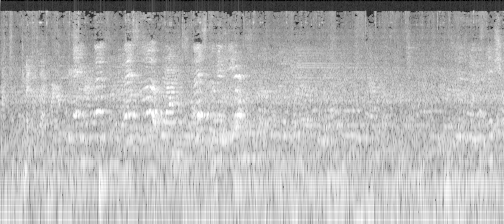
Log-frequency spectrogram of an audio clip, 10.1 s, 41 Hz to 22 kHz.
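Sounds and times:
background chatter: 0.0 - 10.0
children calling and talking: 1.2 - 10.0.

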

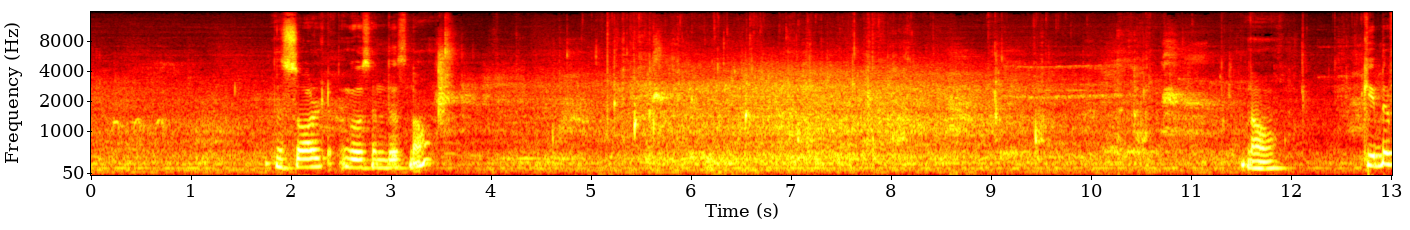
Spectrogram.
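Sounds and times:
spatula stirring liquid in pot: 5.1 - 11.5.

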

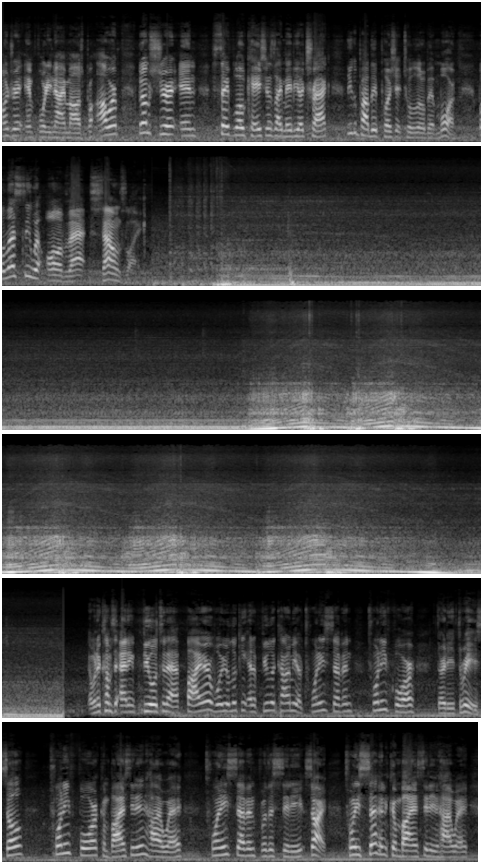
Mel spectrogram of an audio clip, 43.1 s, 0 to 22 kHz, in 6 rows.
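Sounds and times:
car engine idling and revving: 9.4 - 29.8.

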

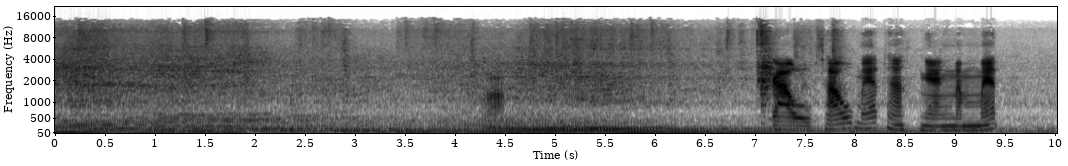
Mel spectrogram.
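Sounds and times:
vehicle engine passing: 0.0 - 8.7.

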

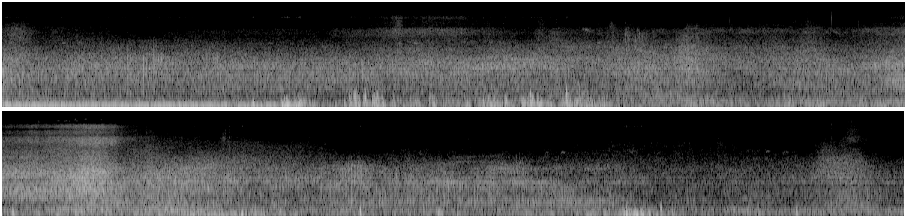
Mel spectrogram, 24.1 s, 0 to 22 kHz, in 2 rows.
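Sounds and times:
helicopter engine and rotor: 0.0 - 24.0
wind buffeting microphone: 0.0 - 24.0.

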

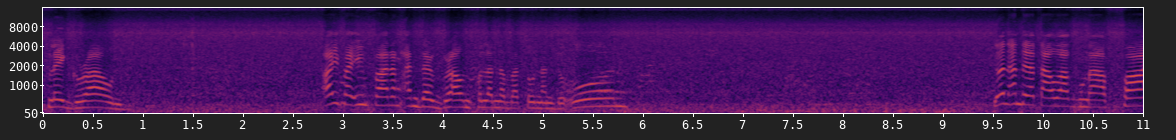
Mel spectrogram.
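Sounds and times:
water feature rushing: 0.0 - 11.0.

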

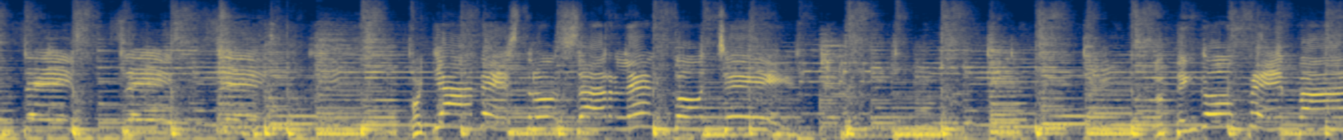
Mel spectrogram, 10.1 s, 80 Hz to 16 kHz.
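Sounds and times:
band lead melody: 0.0 - 10.0
steady bass line: 0.0 - 10.0.

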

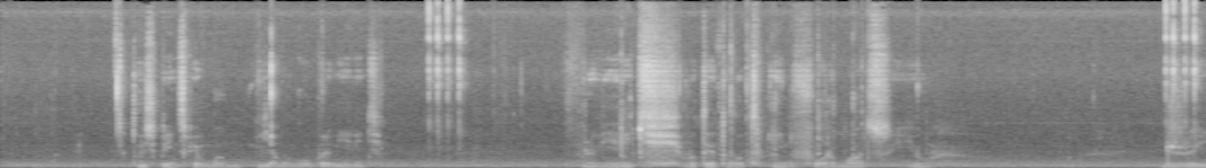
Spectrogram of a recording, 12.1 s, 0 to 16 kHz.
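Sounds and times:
low steady hum: 0.0 - 12.0
sharp computer clicks: 4.3 - 4.7, 6.2 - 9.3, 11.6 - 12.0.

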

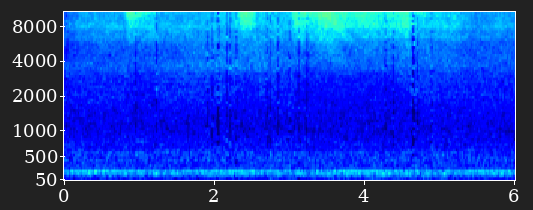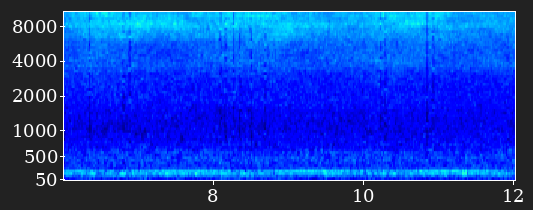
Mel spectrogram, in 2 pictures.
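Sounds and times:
spray gun hissing: 0.8 - 5.2, 5.8 - 10.8.

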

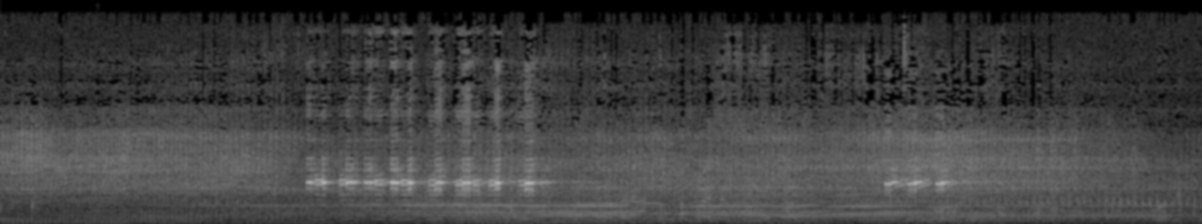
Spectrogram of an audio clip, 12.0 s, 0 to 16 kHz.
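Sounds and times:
engine hum: 0.0 - 12.0.

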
